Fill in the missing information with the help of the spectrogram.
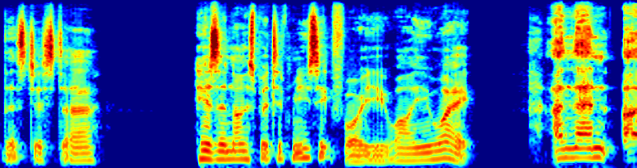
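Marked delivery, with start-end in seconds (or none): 0.0-3.6 canned, robotic automated phone-system announcement voice. Retelling being on hold with the member team, imitating the robotic voice. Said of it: "the robotic voice goes".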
